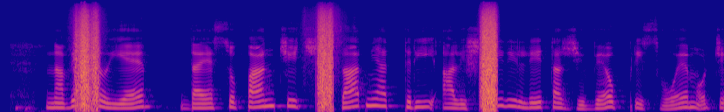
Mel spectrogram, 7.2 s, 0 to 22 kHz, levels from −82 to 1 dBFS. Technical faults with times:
0.64-1.12 wireless microphone noise hit
2.80-3.69 wireless microphone noise hit
4.75-5.03 wireless microphone noise hit

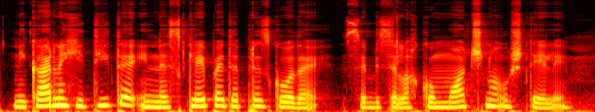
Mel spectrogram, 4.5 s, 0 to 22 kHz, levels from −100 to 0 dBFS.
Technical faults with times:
0.00-4.47 imaging from linear upsampling

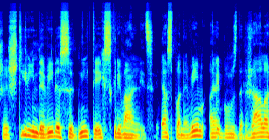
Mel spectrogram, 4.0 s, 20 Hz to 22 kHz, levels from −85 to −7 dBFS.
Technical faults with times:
2.03-2.10 burst of packet loss
2.31-2.43 short concealed packet loss
2.35-2.42 burst of packet loss
3.05-3.65 repeated packet loss (robotic sound)

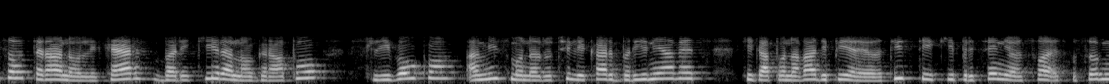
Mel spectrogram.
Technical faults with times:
0.00-11.10 iLBC codec
2.09-2.13 lost iLBC frames

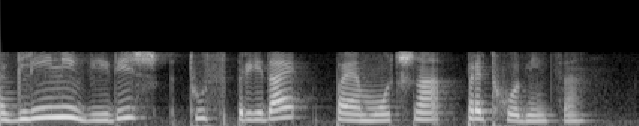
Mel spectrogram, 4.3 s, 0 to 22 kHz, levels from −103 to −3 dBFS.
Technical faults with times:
none

